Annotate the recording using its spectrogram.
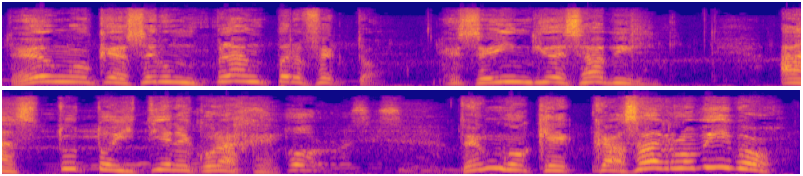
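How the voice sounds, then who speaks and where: A man's voice: high-pitched, sing-song, unhurried, darkish tone, heavily acted. A man playing a ruthless, threatening colonial Spanish military commander in a radio drama. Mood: menacing, scheming. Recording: radio drama with crowd and horse sounds.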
